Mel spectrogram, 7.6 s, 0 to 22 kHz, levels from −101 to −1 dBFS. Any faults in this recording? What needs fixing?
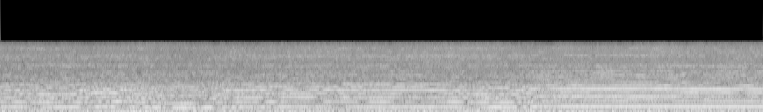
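The sound was most likely passed through Nellymoser compression, the old Flash microphone codec. It codes short fixed blocks with very few bits per sample, leaving weak bands empty and filling them with noise. Here the damage is heavy throughout: nothing survives above 5.3 kHz, and a rough, hissy haze with a smeared, underwater character clings to everything, which fits a bitrate around 22 kbps. To prevent this, capture or export with a modern codec such as Opus or AAC at an adequate bitrate rather than the Nellymoser path.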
